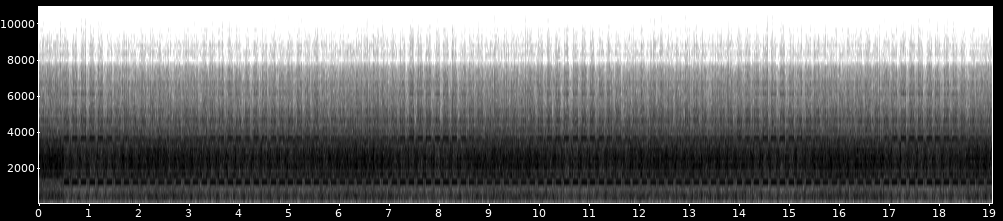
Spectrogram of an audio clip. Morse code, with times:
none

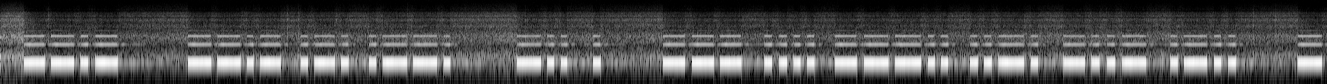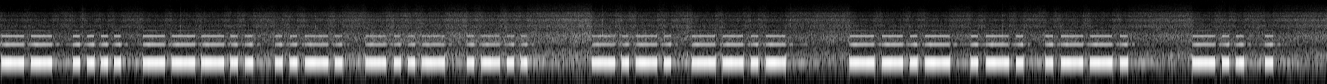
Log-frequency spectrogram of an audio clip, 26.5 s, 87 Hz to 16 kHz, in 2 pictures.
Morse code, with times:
0.0-1.2 …
1.9-4.5 QRP
5.2-6.0 DE
6.6-12.3 OH8FXL
13.0-18.5 OH8FXL
19.2-21.1 CQ
21.8-24.5 QRP
25.2-26.0 DE

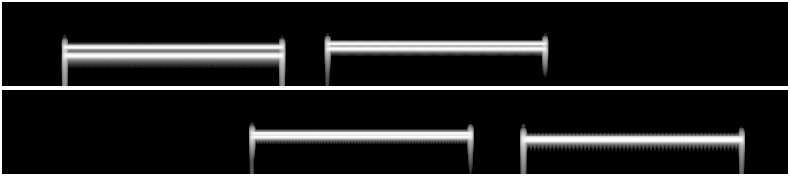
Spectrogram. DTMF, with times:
none

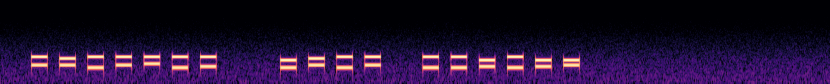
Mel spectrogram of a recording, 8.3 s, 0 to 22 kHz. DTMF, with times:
0.3-2.2 9839#36
2.8-3.8 1839
4.2-5.8 334347

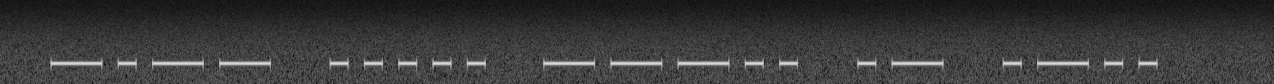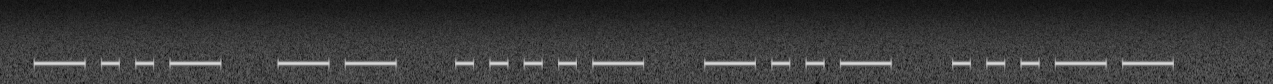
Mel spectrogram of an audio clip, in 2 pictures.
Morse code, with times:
0.5-11.6 Y58AL
13.1-24.5 XM4X3

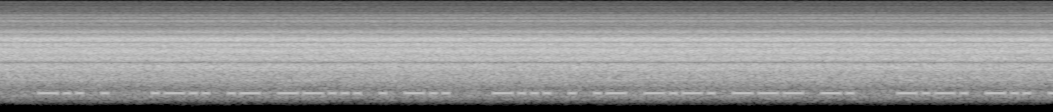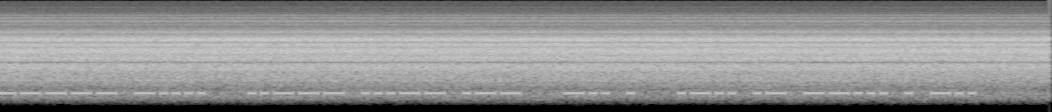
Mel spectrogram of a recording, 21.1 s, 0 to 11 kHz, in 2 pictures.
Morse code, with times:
0.4-1.1 DE
1.5-4.5 LA7ED
5.0-8.6 BEACON
9.0-12.6 CD06
13.0-15.8 23W
16.2-16.9 DE
17.3-20.3 LA7ED

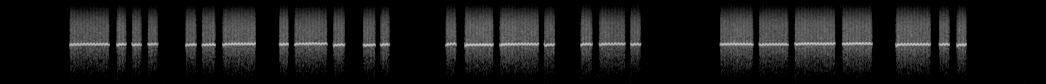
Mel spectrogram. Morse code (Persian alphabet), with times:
0.7-3.9 بطری
4.5-6.4 پر
7.2-9.7 شد

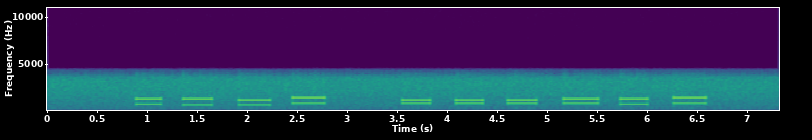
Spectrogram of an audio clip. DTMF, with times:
0.9-2.8 5219
3.6-6.6 777859

